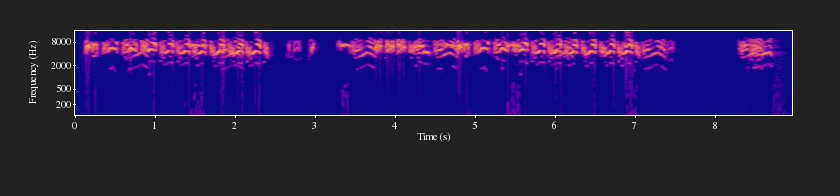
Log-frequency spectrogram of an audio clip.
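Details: Sooty-headed bulbul calling as a lure to attract wild birds: extended bursts of rapid, shrill, jumbled chirping, broken by short gaps, and a final brief squeaky phrase.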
